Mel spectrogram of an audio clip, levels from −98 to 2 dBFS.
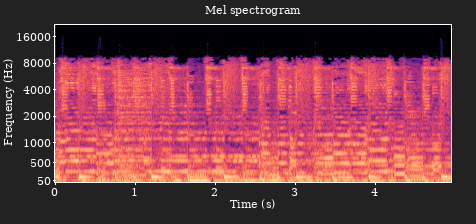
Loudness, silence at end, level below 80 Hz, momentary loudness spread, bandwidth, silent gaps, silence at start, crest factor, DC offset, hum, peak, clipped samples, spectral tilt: -11 LUFS; 0 s; -18 dBFS; 2 LU; 9.6 kHz; none; 0 s; 10 dB; under 0.1%; none; 0 dBFS; under 0.1%; -4 dB/octave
